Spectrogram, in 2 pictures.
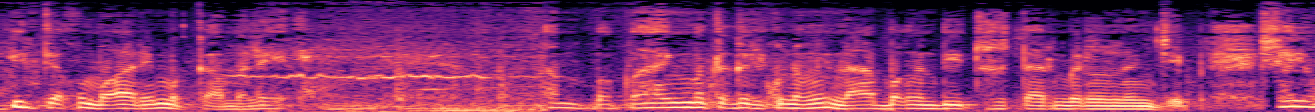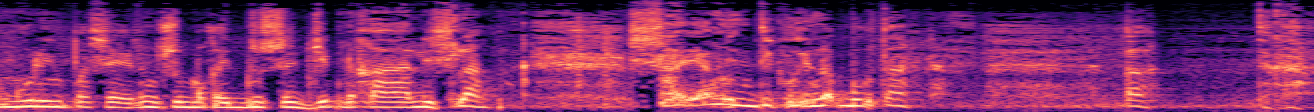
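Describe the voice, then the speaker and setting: An actor playing an eager, infatuated young Filipino admirer in a radio drama monologue, determined and smitten. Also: male voice, on the high side, normal speed, over music, close to an everyday voice. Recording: loud street traffic noise.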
